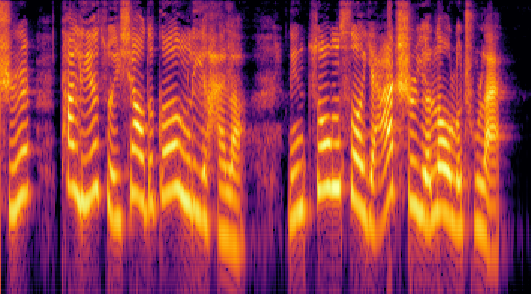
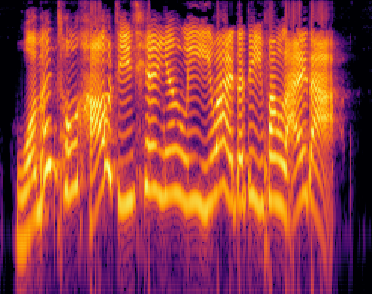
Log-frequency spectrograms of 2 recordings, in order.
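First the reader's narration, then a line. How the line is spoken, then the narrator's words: Calling downward. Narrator (Chinese): 蜈蚣朝下叫着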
